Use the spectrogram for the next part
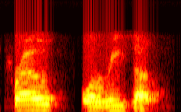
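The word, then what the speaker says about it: proorizo: This word predestination, pro or rizo, P-R-O-O-R-I-Z, long O.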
